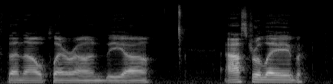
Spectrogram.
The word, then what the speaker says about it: astrolabe: I'll play around the astrolabe which I've been pronouncing wrong the entire time as you have all discovered yeah I was calling it a strobe light I thought it was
